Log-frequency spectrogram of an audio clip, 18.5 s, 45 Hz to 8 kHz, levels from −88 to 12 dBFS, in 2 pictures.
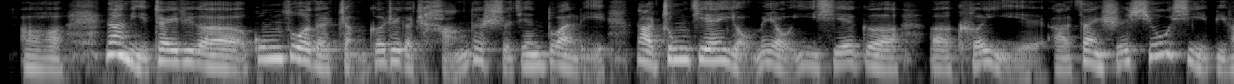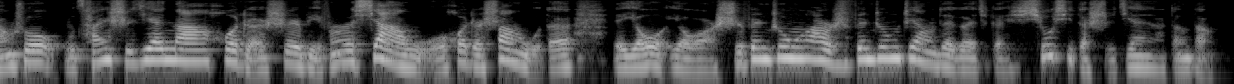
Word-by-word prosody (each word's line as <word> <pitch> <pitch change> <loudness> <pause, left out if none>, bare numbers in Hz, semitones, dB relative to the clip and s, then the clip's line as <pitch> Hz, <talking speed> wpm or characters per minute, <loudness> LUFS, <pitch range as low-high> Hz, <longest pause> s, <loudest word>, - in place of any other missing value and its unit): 哦。 115 -3 -4 0.3
那 285 -1 +10
你 235 - +6
在 185 -2 +5
这 180 0 +2
个 135 -6 +4
工 220 0 +4
作 220 -4 +6
的 130 -7 0
整 125 - -6
个 175 0 0
这 185 - +2
个 - - -1
长 - - -6
的 205 - -3
时 125 -11 -4
间 145 +4 +1
段 145 -7 +1
里， - - -11 0.2
那 - - +5
中 210 0 +3
间 195 -1 +4
有 - - -1
没 165 - -4
有 155 - -1
一 145 0 -8
些 155 +4 -2
个， 130 -7 0 0.2
呃， 120 -2 -3
可 150 +6 -2
以 175 - -5
啊， 115 -2 -6
暂 115 +5 +1
时 145 +4 -2
休 255 +10 0
息。 270 - -3
比 115 - -7
方 125 +5 -4
说 170 +2 +2
午 120 - -10
餐 170 - -3
时 180 -5 -3
间 200 +2 +2
呢， 185 -2 +2
或 185 -1 -1
者 115 - -4
是 150 +5 -1
比 125 -6 -6
方 145 +6 -6
说 175 - -2
下 175 -1 +3
午 125 -3 -4
或 170 +8 -3
者 140 -4 -3
上 180 +2 -1
午 - - -6
的， 130 +3 -4 0.3
有 135 +3 0
有 110 -3 -5
10 155 - -4
分 215 +5 +2
钟、 225 0 +3
20 180 -8 0
分 210 +7 +1
钟 225 +1 +3
这 225 - -1
样 175 -7 -3
这 135 -3 -2
个 115 -1 -5
这 - - -20
个 - - -12
休 235 - -4
息 245 -4 -7
的 - - -8
时 100 - -10
间 130 +4 -6
啊 115 - -17
等 115 - -7
等。 - - -13
155 Hz, 250 characters per minute, -23 LUFS, 125-200 Hz, 0.3 s, 那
